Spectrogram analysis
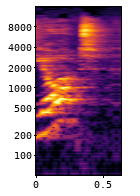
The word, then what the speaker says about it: yacht: So we've got y. Now we know after a W, a WH, or a QU, we're allowed to use an A for the ot sound, and that also applies after a Y. But the only word that it works with is yacht.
